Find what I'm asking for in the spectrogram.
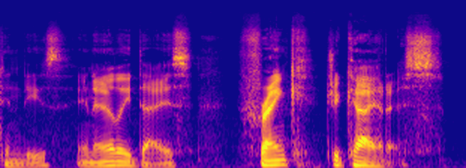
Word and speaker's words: Decaires: Now, if you're confused by the name, D-E-C-A-I-R-E-S, but it's a Portuguese name, so I'll give it my best attempt at pronunciation there, I'm sure. Jacaires is how they would say it in an anglicised way.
